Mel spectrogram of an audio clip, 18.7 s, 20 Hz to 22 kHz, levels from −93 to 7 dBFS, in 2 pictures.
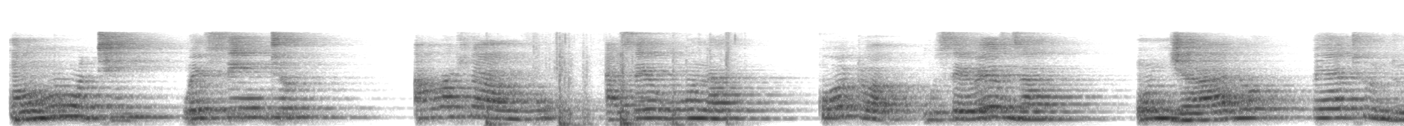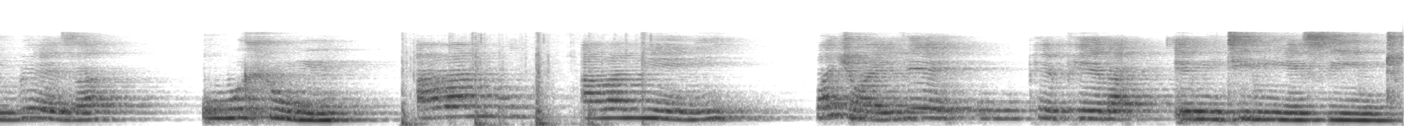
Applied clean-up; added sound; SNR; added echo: none; Walk, footsteps; 14 dB; reverberation time 0.8 s.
